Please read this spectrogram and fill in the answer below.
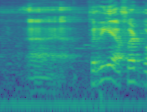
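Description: Speech only: a man talking into a microphone, with a drawn-out low syllable about half a second in and a quick phrase near the end.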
